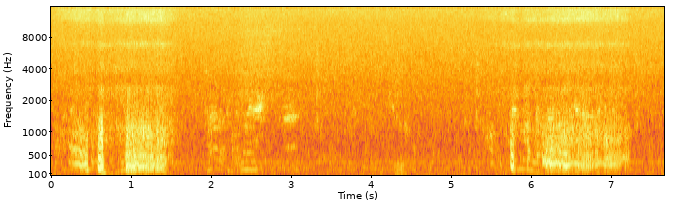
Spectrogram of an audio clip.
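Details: Domestic cat snoring heavily while asleep, two rough, rattling snore breaths about five seconds apart, each under a second long, with a quiet hum in between.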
